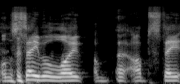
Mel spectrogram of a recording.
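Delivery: bad Australian accent. Quoting a computer's announcement about an unstable flight path, attempted australian accent. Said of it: "I can't do an Australian accent".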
